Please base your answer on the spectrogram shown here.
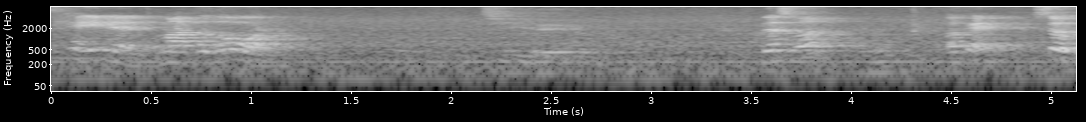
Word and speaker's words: matador: If I were to pronounce that word with that emphasis here, it would sound like this, matador. But it's not like that. It's pronounced matador.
